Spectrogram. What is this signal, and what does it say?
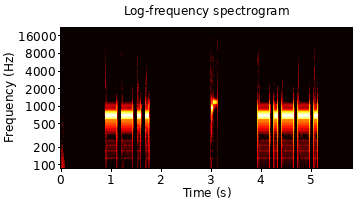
Morse code, heard as a keyed tone, about 15 wpm, 700 Hz. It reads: Z <KN>
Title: Single Character (Letter:Number:Punctuation:Prosign) Alt 15wpm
